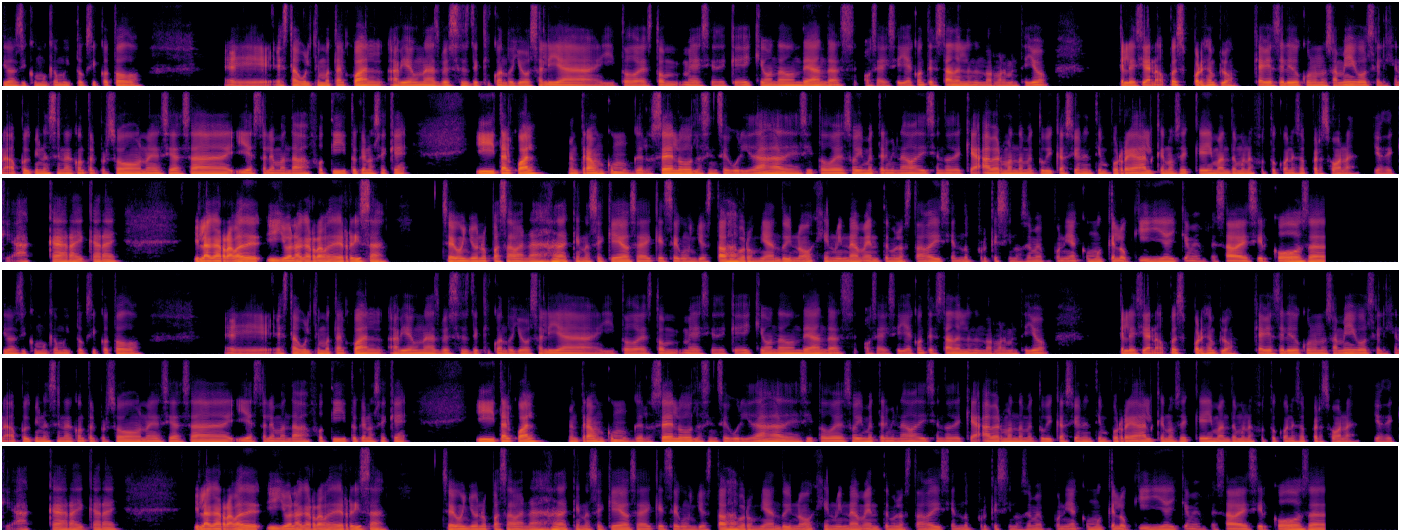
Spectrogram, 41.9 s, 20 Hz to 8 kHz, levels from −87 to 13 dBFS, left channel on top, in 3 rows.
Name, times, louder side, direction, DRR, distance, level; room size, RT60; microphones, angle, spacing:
voice 1, 0.0-1.4 2.2-10.7 11.2-18.0 18.3-19.4 19.6-29.6 29.9-31.8 32.3-41.2, left 2 dB, 20° left, 0.4 m, -28 dB
open air
head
